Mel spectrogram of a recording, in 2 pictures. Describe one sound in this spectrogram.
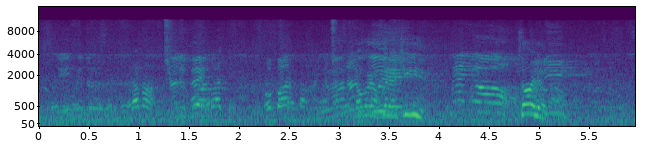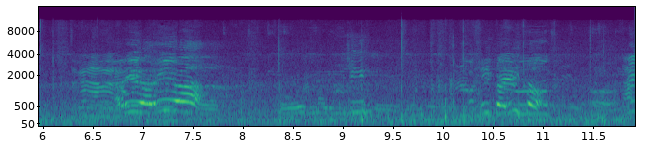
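Young men shout and call out loudly outdoors.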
